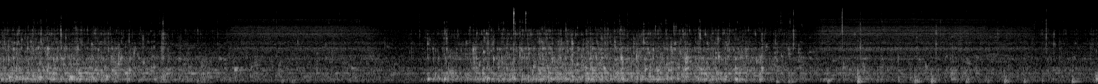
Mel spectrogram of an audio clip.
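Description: Scuba diver's exhaled bubbles rushing out of the regulator, heard underwater, in two bursts: one fading out about two seconds in, and another from about four to seven and a half seconds, with quieter water noise between them.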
